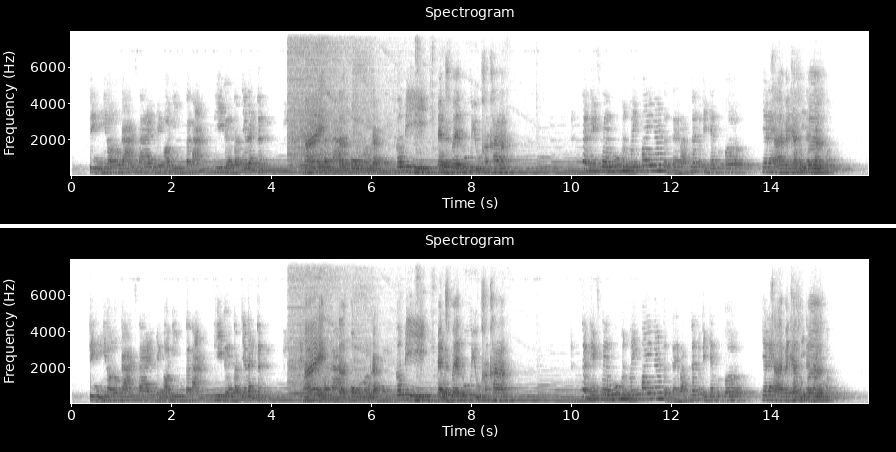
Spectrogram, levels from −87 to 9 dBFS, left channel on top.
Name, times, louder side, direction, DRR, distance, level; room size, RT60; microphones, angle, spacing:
voice 1, 0.4-3.9 4.2-4.3 4.6-6.5 7.3-7.6 10.2-13.4 13.8-15.1, right 1 dB, 80° right, -1 dB, 1.1 m, -27 dB
sound 1, 0.9-11.3, equal, 5° right, 1.4 m, -33 dB
Engine, 4.3-7.8 8.2-8.3 8.5-8.6, equal, 50° left, 1.0 m, -38 dB
voice 2, 4.7-6.2 6.5-8.8 14.0-15.1, equal, 20° right, 5 dB, 0.4 m, -25 dB
4.7 x 3.3 x 2.6 m, 1.1 s
head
